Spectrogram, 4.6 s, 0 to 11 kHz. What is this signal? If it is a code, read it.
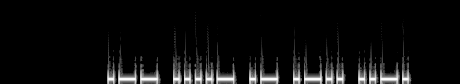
Morse code, heard as a keyed tone, about 22 wpm, 700 Hz. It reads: W4ALF
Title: Call Signs Repeated 2x - 22wpm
